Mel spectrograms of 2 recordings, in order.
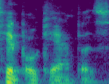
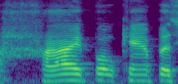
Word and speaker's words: hippocampus: fun of them for that one but it's hippocampus I'm sorry yeah but the thing is we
